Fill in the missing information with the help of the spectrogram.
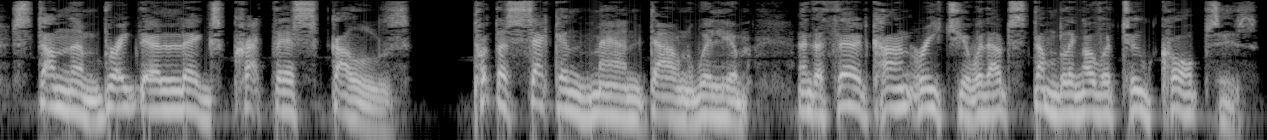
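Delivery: a battle-hardened knight urging a comrade on; hard, rough commander's voice; grim veteran knight giving orders; gruff knight. Acted. Sir John rallies William before battle.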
